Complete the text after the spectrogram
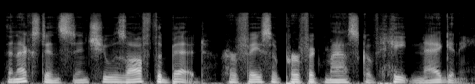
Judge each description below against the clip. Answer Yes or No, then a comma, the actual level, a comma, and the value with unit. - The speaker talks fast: Yes, fast, 215 wpm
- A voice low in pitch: Yes, low, 100 Hz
